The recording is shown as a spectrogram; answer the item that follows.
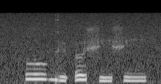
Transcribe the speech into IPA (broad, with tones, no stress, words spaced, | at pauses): lu˥ ɡy˨ʔɵ˥ʃi˩ʃi˨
